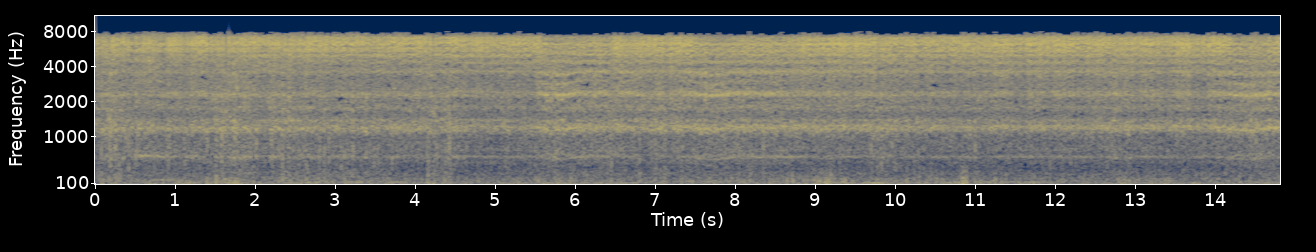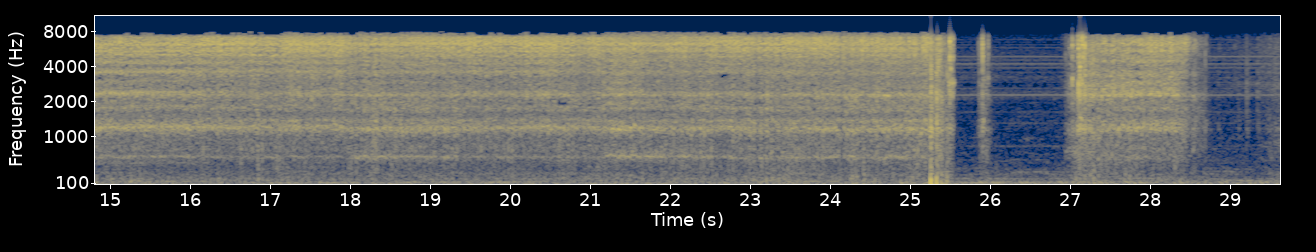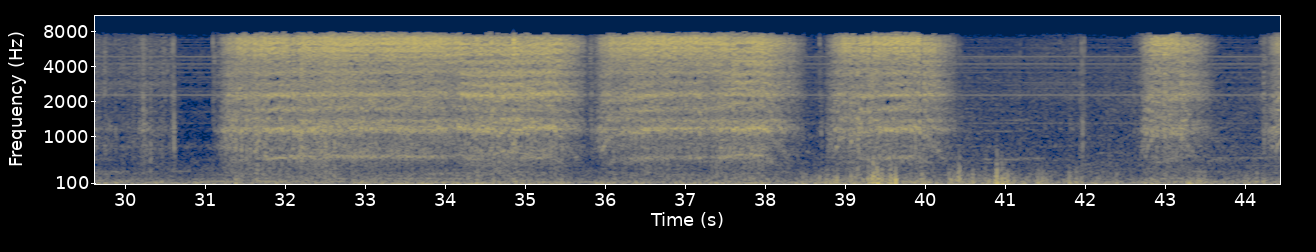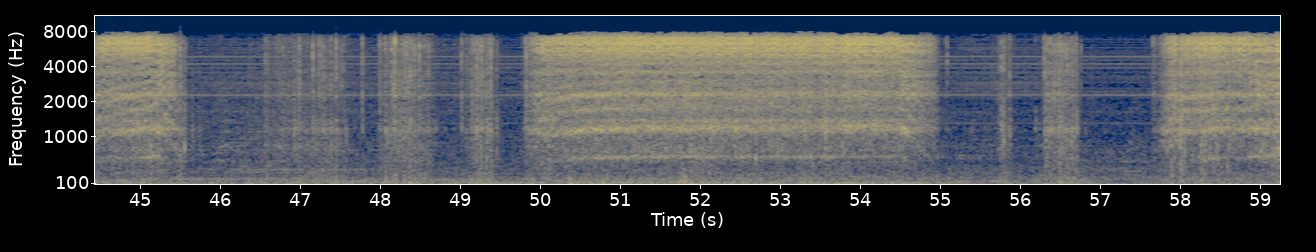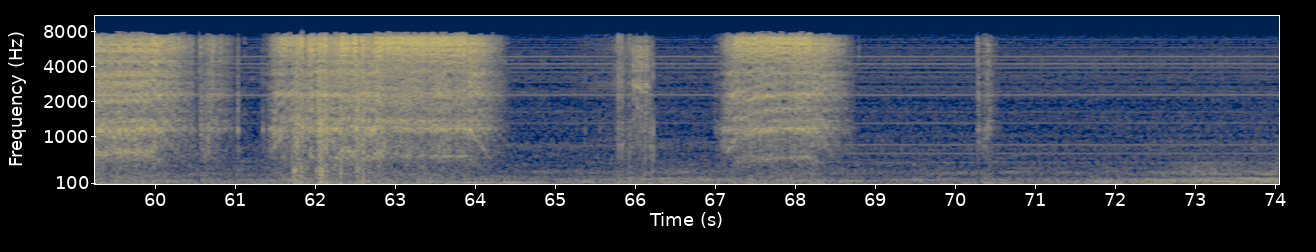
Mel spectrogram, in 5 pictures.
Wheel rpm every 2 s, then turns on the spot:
160, 160, 160, 160, 160, 160, 160, 160, 160, 160, 160, 160, 140, 40, 70, 40, 160, 140, 130, 90, 20, 30, 60, 10, 20, 130, 160, 70, 20, 140, 50, 140, 20, 40, 40, 0, 0.
44-50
